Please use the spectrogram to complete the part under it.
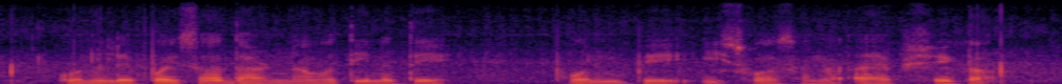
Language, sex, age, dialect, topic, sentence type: Marathi, male, 18-24, Northern Konkan, banking, statement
